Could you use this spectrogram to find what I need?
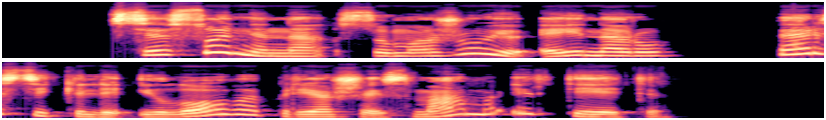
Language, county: Lithuanian, Kaunas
